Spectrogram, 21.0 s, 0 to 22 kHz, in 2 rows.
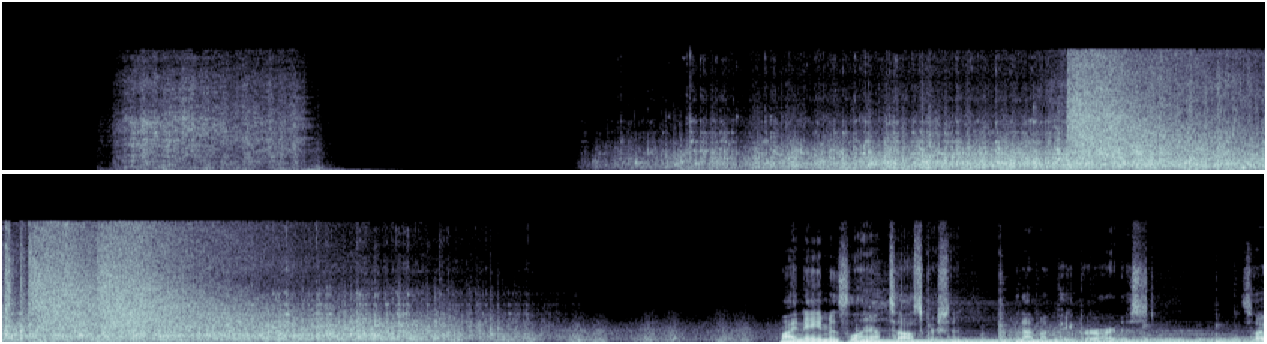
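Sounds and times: gears and ratcheting machinery: 4.8 - 15.2
loud hiss: 8.9 - 12.3.

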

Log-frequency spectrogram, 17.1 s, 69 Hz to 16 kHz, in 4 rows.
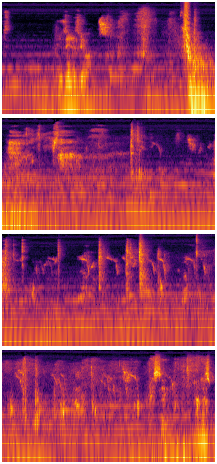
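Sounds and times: birds chirping: 0.0 - 3.6, 4.4 - 17.0
soft background music drone: 0.0 - 17.0.

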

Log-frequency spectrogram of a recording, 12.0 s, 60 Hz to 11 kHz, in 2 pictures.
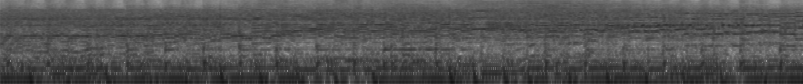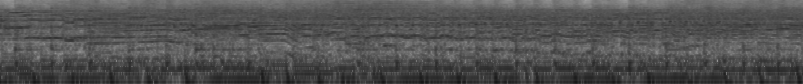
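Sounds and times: lead guitar bending pitch: 0.0 - 12.0
thrash metal song: 0.0 - 12.0.

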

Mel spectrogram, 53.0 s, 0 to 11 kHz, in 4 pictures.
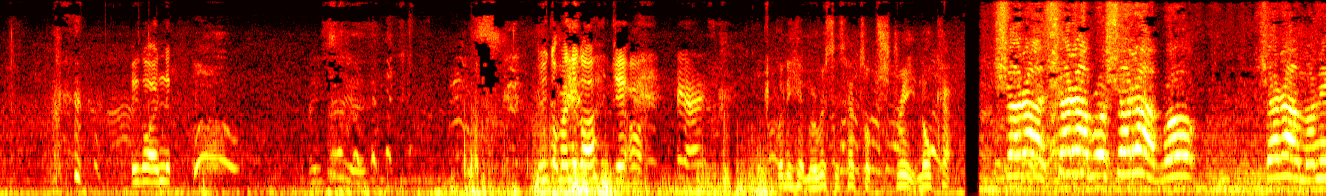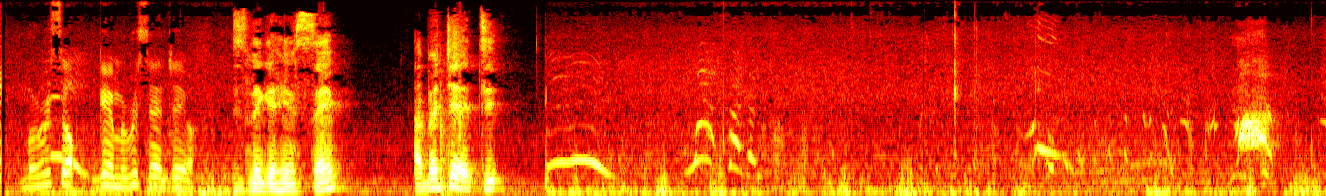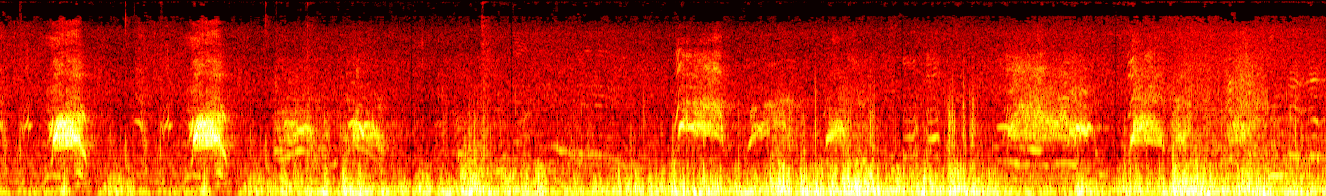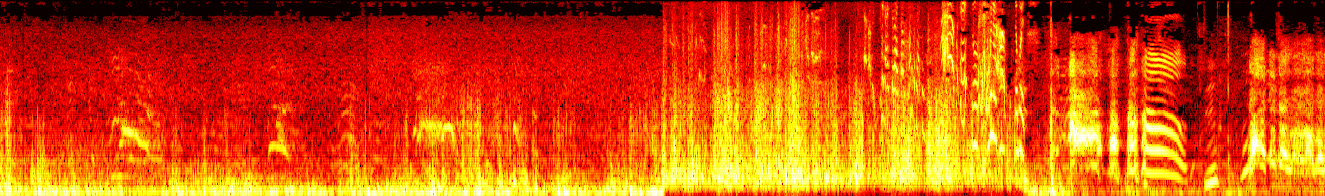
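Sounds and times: low wind rumble on microphone: 1.8 - 8.3, 13.9 - 15.8, 18.7 - 52.8.

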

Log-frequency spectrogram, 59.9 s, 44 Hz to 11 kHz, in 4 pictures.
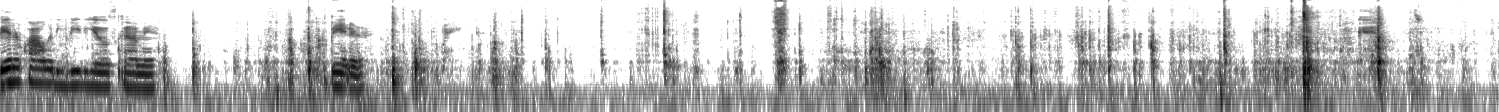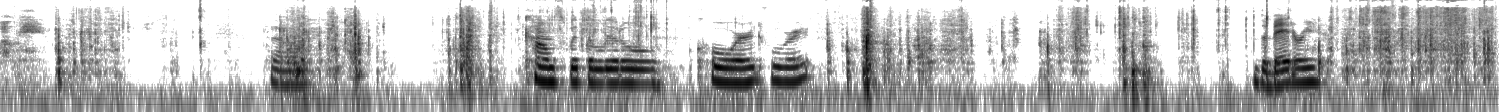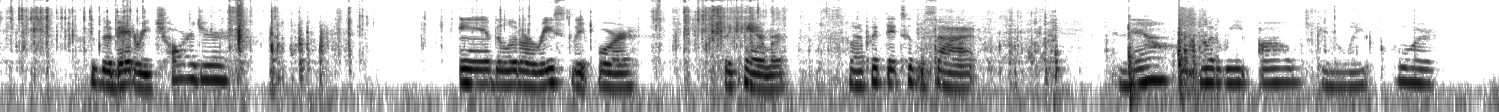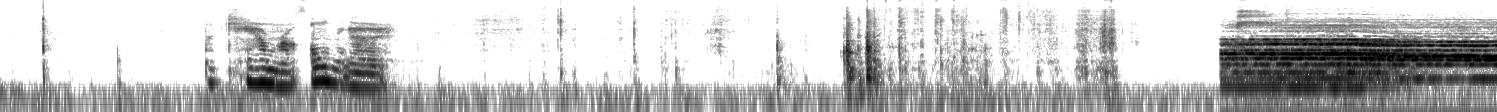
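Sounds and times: plastic packaging crinkling: 17.7 - 21.8, 23.2 - 31.5, 32.1 - 38.5, 53.7 - 56.5.

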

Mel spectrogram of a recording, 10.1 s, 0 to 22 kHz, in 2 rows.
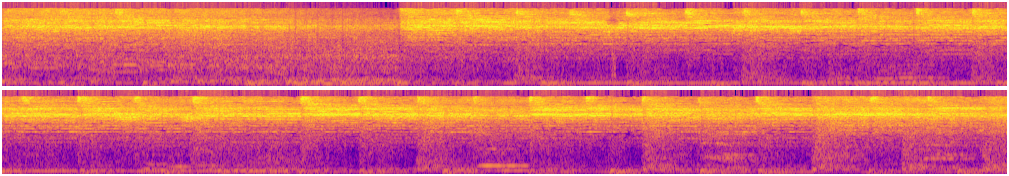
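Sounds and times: drum hits: 0.0 - 10.0
loud live rock band: 0.0 - 10.0.

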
